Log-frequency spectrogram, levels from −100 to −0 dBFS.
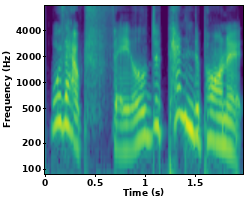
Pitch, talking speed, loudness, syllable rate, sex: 250 Hz, 150 wpm, -18 LUFS, 4.3 syllables/s, female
